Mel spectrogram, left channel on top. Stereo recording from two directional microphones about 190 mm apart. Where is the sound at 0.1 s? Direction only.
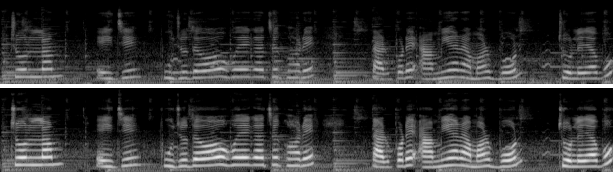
30° right (ahead or behind).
